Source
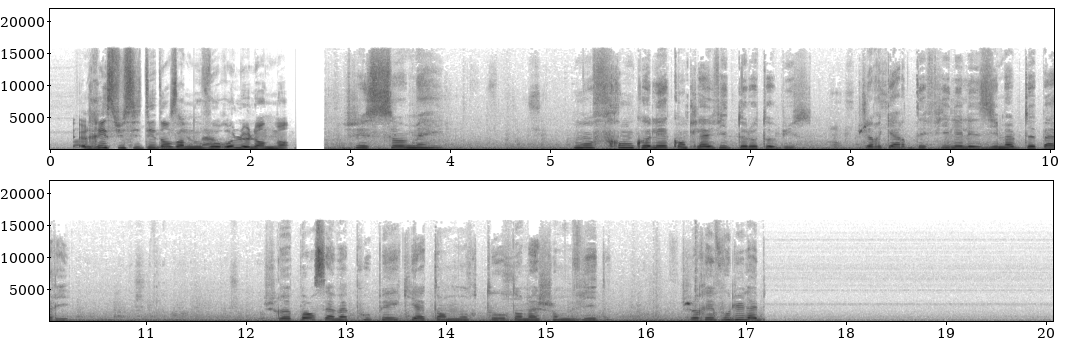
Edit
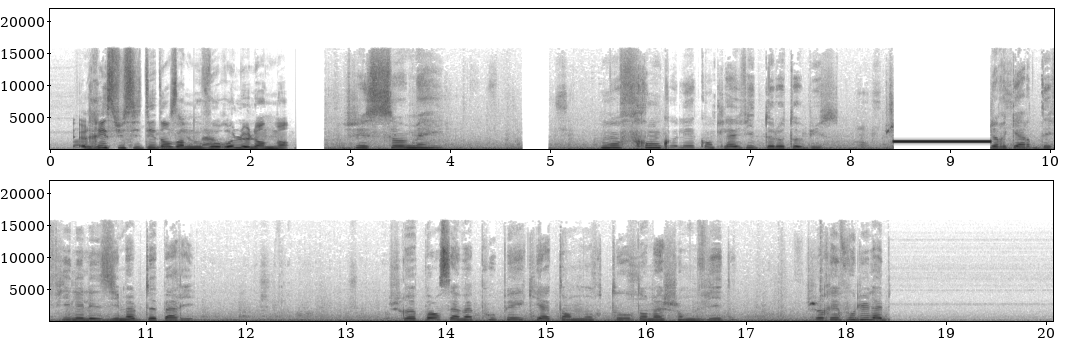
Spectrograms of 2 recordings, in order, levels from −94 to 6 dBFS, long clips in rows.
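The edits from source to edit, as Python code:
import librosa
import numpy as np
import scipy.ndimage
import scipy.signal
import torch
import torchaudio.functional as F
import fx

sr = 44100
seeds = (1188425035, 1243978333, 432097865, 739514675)

y = fx.edit(x, sr, fx.insert_silence(at_s=4.72, length_s=0.27),
    fx.fade_in_from(start_s=5.92, length_s=1.63, curve='qsin', floor_db=-23.0),
    fx.insert_tone(at_s=8.16, length_s=0.98, hz=1270.0, db=-9.5),
    fx.reverse_span(start_s=11.61, length_s=0.48), tone=tone)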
